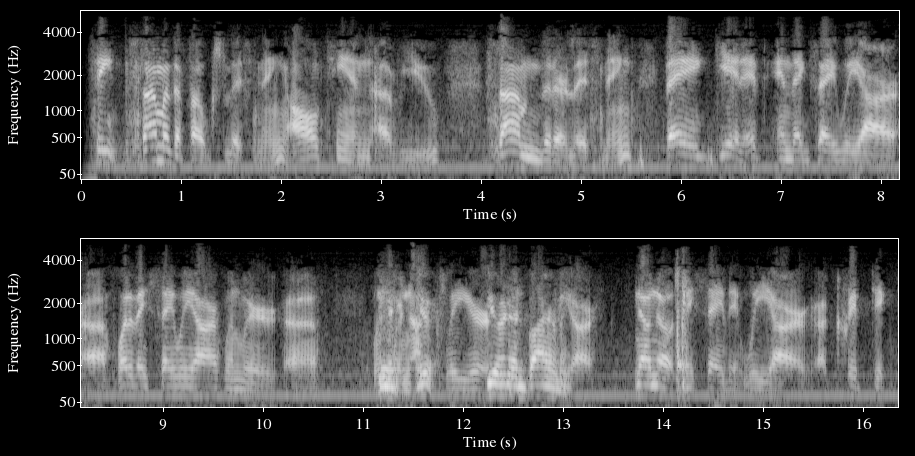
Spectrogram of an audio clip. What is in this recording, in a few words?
rant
